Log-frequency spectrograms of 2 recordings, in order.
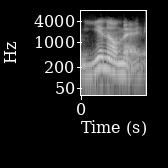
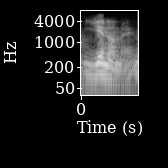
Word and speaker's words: ginomai: Yenao in Greek, G-E-N-N-A-O. And there's another word, yinome, in modern Greek pronunciation, G-I-N-O-M-A-I, yinome, means to become, to come into existence.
